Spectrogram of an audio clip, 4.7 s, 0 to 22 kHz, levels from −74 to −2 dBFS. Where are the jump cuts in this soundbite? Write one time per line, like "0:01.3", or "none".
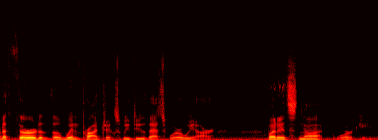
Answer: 0:03.3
